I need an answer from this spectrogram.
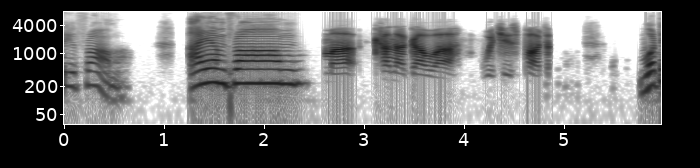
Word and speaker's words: Kanagawa: I'm from Yokohama, Kanagawa. I am from Yokohama, Katagawa. Kanagawa. Kanagawa. Renu is laughing. I didn't pronounce it correctly.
